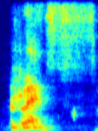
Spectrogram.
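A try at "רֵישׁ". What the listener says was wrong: Resh. Gotta get the little trill there. Resh. The fun little trill on the R. Very Hebrew, got a trill.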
